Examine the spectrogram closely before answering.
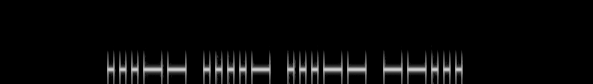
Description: Morse code, heard as a keyed tone, about 20 wpm, 700 Hz. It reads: 3437
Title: Common Cut Numbers - 4-Digit 20wpm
